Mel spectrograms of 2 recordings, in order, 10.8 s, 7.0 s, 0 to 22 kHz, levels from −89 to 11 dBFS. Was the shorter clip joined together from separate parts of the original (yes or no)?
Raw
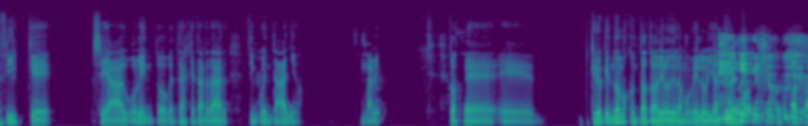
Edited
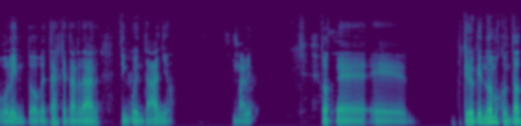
no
